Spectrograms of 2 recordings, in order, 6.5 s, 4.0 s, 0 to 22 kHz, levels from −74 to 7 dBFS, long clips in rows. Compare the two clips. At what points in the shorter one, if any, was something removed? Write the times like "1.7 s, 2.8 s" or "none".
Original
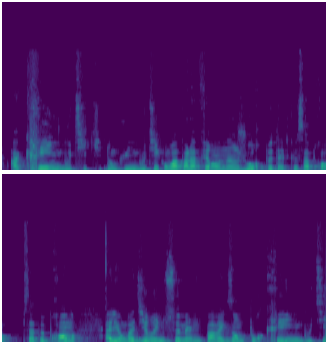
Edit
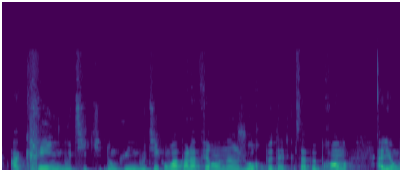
2.9 s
